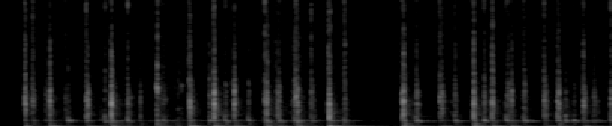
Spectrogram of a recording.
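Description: Keyboard typing sound effect: rapid key clicks, about seven a second, with a short pause a little past the middle, over a faint steady hum.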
